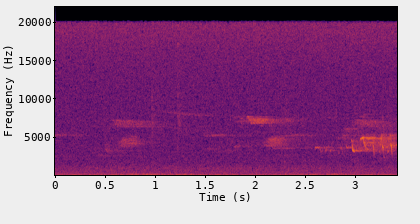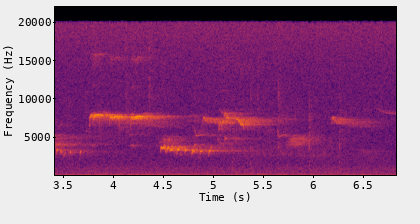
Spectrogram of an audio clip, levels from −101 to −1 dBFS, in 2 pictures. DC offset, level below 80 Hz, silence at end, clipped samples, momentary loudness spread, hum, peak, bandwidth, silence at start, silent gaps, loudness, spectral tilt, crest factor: under 0.1%; -52 dBFS; 0 s; under 0.1%; 17 LU; none; -16 dBFS; over 20 kHz; 0 s; none; -34 LUFS; 0 dB/octave; 22 dB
